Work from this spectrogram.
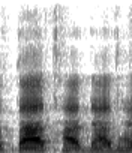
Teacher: तो त, थ, धा धा किस में आएगा? दंत में आएगा।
